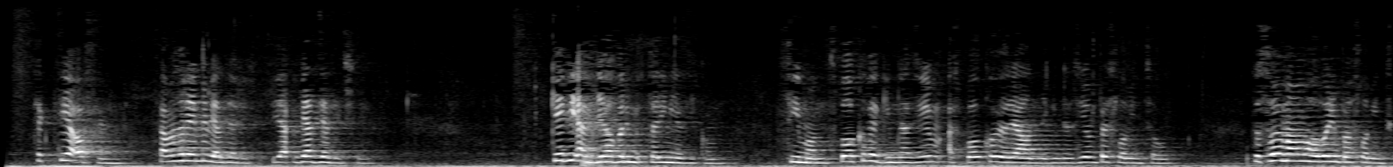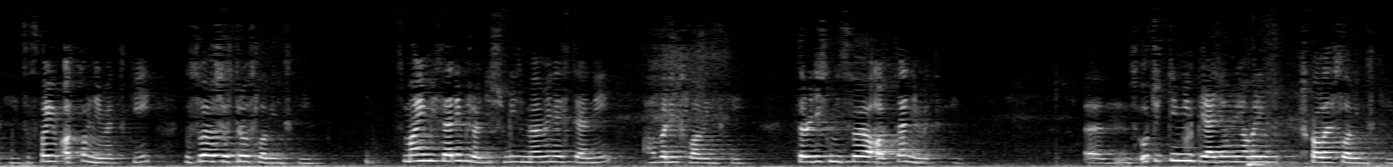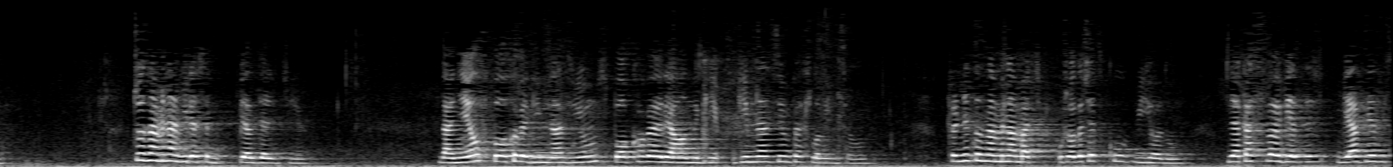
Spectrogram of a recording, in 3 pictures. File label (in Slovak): slovensky; Station 8 selbstverstaendlich mehrsprachig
